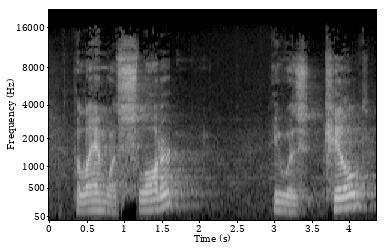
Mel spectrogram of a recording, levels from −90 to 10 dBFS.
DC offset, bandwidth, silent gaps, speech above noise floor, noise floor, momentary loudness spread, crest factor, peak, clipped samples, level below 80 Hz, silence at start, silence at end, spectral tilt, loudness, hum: under 0.1%; 17 kHz; none; 32 dB; -51 dBFS; 16 LU; 20 dB; 0 dBFS; under 0.1%; -72 dBFS; 0 s; 0 s; -1.5 dB/octave; -18 LUFS; none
